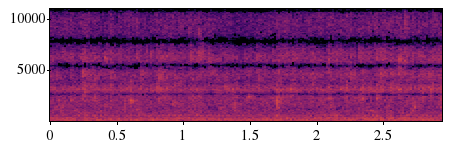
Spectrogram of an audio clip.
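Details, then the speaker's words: Whirlpool Cabrio washing machine in automatic test mode, after replacing the motor capacitor (third part tried): steady rushing water with no chatter, buzz or hammering as the hot water valve actuates; normal water fill. "so right now we got the hot water valve actuating I can hear the water running"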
